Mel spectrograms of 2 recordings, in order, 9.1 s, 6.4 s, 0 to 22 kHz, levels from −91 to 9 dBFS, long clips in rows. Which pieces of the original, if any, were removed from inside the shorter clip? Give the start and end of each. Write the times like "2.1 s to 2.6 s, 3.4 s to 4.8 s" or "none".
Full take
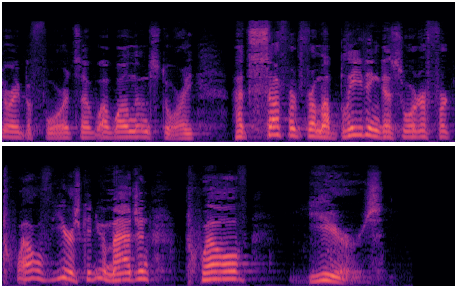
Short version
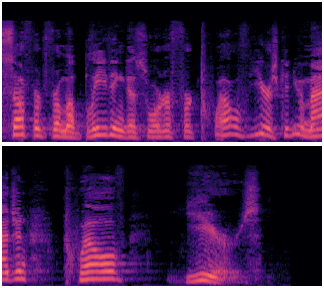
none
